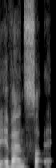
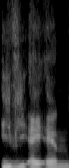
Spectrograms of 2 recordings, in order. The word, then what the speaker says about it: Evan: But the point is that this dude Ivan Ivan Ivan Ivan, however the we pronounce his name. Let me bring up his No, it's Evan.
